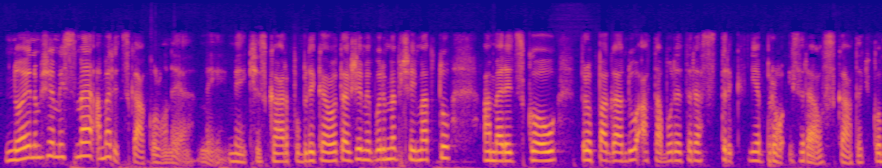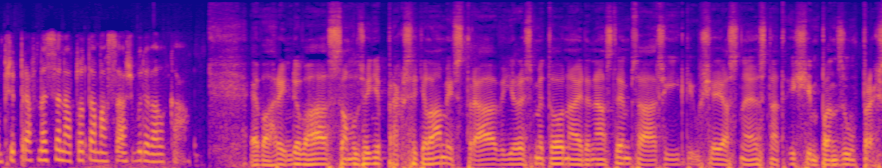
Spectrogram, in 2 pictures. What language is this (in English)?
Czech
